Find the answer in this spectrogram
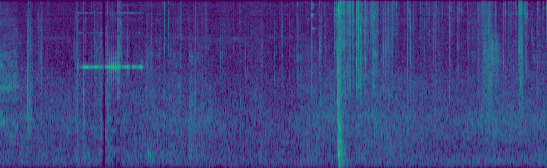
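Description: Rustling, handling noises and key jingling as a camera is taken out of a car, with a steady high electronic beep lasting about a second, about two seconds in. Near seven seconds in, a car door slams shut with one loud thud.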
